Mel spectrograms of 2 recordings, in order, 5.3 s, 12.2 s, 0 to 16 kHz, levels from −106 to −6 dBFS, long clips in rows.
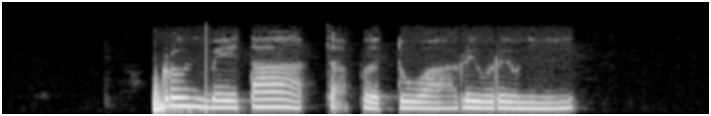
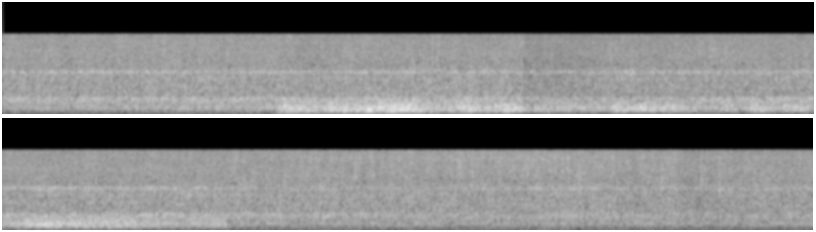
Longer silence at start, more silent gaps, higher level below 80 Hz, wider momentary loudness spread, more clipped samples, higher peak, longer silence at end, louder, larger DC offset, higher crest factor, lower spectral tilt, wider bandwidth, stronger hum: first, 1.15 s vs 0 s; neither; about the same, -54 dBFS vs -56 dBFS; first, 11 LU vs 4 LU; neither; first, -2 dBFS vs -6 dBFS; first, 1.05 s vs 0 s; first, -19 LUFS vs -23 LUFS; neither; about the same, 18 dB vs 18 dB; first, -10.5 dB/octave vs -4.5 dB/octave; about the same, 5.2 kHz vs 5.4 kHz; neither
